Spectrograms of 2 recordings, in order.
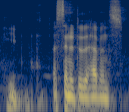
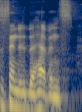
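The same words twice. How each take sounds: First: Low-key aside. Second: Said in the usual way. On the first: Shown as a demonstration. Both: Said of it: "Low-key detail".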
